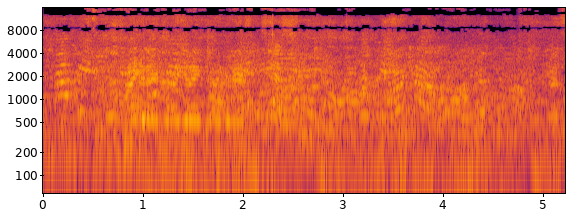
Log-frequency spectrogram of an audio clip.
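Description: A group of young women cheer and shout excitedly close by.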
